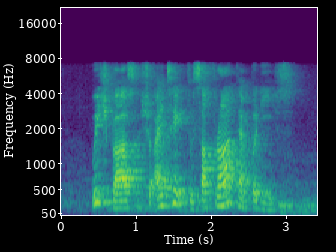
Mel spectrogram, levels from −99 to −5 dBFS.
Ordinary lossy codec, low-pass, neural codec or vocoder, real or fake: none; 7.2 kHz; none; real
